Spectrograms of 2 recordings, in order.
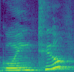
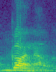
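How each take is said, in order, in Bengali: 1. দুটো শব্দই পূর্ণভাবে ও আলাদা আলাদাভাবে বলা হয়। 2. শব্দ দুটো মিশে একটি ছোট শব্দে পরিণত হয়। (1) "গোয়িং টু কে আমরা বলি গনা" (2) "তখনই আমরা বলি গানা"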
